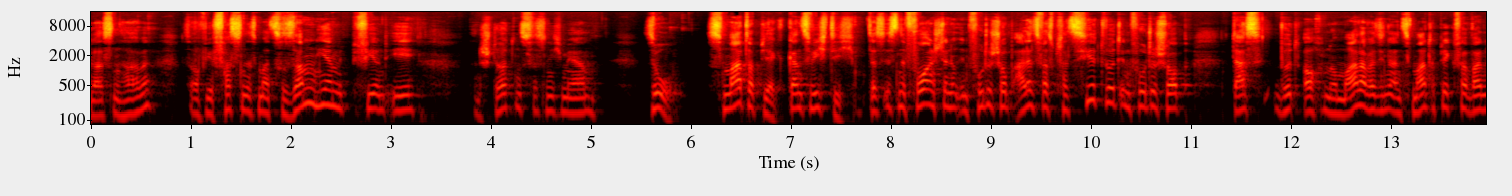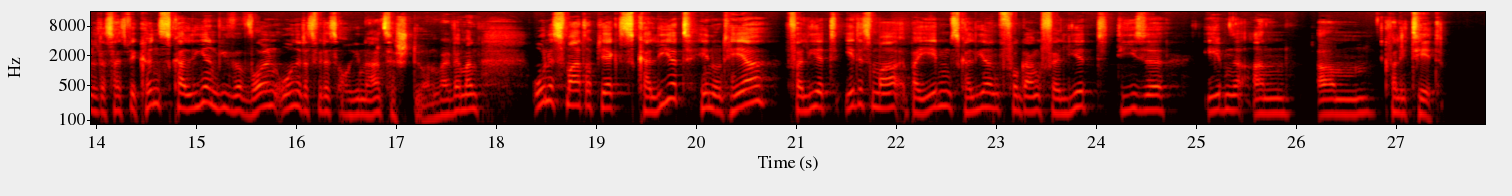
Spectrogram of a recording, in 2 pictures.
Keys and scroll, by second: 2.4 shift+super+e, 3.5 super+e.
